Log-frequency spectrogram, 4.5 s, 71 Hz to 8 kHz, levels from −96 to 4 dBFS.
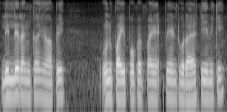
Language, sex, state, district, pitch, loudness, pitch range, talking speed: Hindi, male, Uttar Pradesh, Shamli, 135 Hz, -19 LUFS, 130-140 Hz, 195 wpm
